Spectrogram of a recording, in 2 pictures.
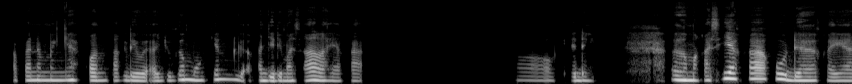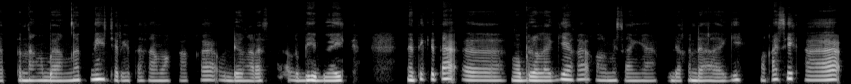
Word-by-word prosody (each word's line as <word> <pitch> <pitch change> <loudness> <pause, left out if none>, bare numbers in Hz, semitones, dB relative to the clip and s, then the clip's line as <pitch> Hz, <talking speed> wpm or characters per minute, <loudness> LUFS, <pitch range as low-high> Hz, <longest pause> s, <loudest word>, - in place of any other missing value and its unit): apa 190 +1 -8
namanya 195 0 0
kontak 180 -1 -3
di 180 - 0
WA 165 - -5
juga 180 +4 -5
mungkin 215 +3 -1
nggak 200 -6 -6
akan 175 - -1
jadi 170 +1 0
masalah 180 +2 0
ya 170 -1 -8
Kak. 170 -1 -11 1.6
Oh, 190 -1 -17 0.2
oke 175 - -27
deh. 175 0 -5 0.8
Eee, 205 -1 +6
makasih 195 +5 -5
ya 265 - +9
Kak 130 - +3
aku - - -6
udah 180 -2 +3 0.2
kayak 175 0 -4 0.2
tenang 180 -1 +1
banget 175 +3 +1
nih 240 +1 +10
cerita 180 -2 -6
sama 175 0 -3
Kakak, 185 +4 -7
udah 175 -1 -1
ngerasa 170 0 -4 0.2
lebih 185 +3 +6
baik. 180 +1 +5 0.6
Nanti 195 +4 +3
kita, 245 +2 +3 0.2
eee, 185 -2 -1
ngobrol 180 0 +4
lagi 175 +4 -1
ya - - +4
Kak, 230 +1 -2
kalau 185 -1 -3
misalnya 175 -1 -5 0.2
ada 175 -1 -3
kendala 175 -1 +1
lagi. 170 +5 -2 0.2
Makasih, 230 +7 +1
Kak. 205 +1 +3
180 Hz, 165 wpm, -20 LUFS, 175-195 Hz, 1.6 s, nih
